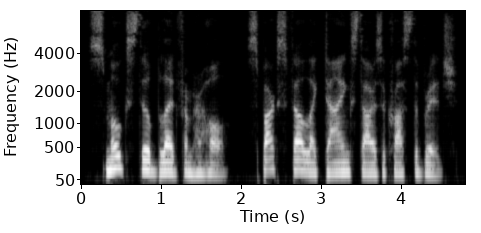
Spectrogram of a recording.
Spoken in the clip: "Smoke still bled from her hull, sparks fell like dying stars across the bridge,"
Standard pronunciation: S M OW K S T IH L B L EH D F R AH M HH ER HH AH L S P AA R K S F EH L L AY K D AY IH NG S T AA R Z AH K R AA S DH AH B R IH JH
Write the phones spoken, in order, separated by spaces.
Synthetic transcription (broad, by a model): S M OW K S T IH L B L EH D F R AH M ER HH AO L S P AA R K S F EH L L AY K D AY IH NG S T AA R Z AH K R AA S DH AH B R IH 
